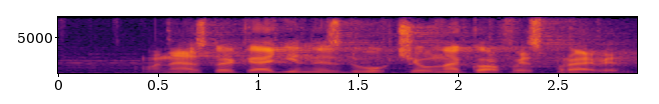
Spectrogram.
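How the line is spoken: Grumbling mutter. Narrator (Russian): пробурчал инженер Ри

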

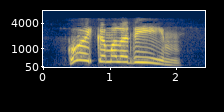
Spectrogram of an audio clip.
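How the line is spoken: Loud crowd shouting. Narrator (Russian): со всех сторон так громко заорали

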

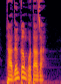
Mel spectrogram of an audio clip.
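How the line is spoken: Cold loud shout. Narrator (Vietnamese): lạnh lùng quát lớn

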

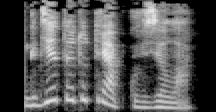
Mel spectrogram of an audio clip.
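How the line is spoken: Scornful snort. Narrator (Russian): скривилась я фыркнула

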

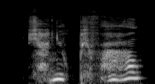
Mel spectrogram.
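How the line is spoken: Deafening reptilian whisper. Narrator (Russian): шепчет рептилия Кристиан, распялив неожиданно ставший безгубым рот, и этот шепот оглушает дарлинг почище любого истошного вопля

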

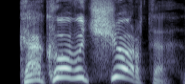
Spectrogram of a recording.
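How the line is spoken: Yelled. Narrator (Russian): завопил он

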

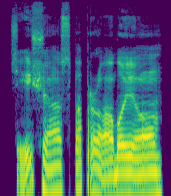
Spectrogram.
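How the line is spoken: Timid drawl. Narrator (Russian): боязливо протянул

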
